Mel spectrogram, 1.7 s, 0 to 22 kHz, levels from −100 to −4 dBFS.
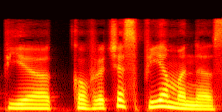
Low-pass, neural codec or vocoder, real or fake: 10.8 kHz; codec, 24 kHz, 0.9 kbps, WavTokenizer, large speech release; fake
